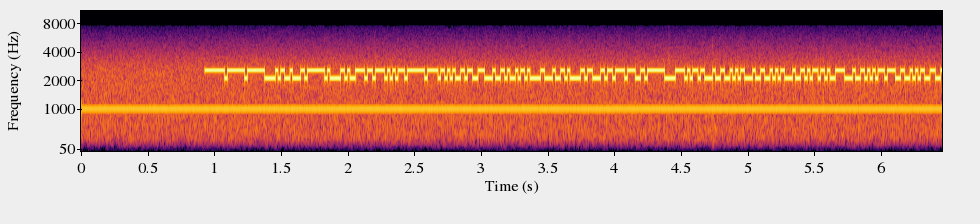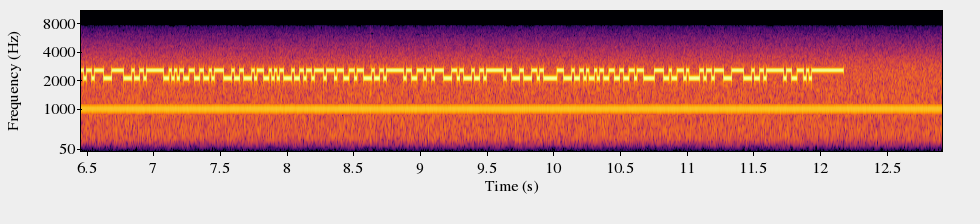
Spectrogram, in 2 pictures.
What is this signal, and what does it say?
RTTY (50 baud, 450 Hz shift), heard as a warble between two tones, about 2350 Hz centre, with a steady whistle near 1010 Hz. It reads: EB6KSW DE EA7OF R R FB YURI. RIG HR 10 W, ANT DIPOLE. WX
